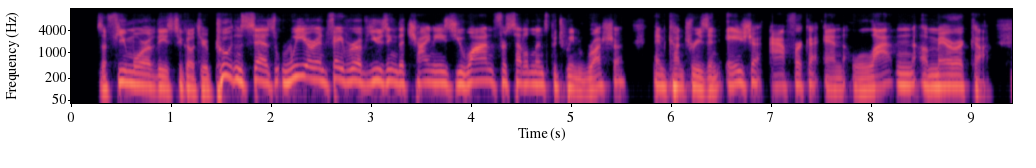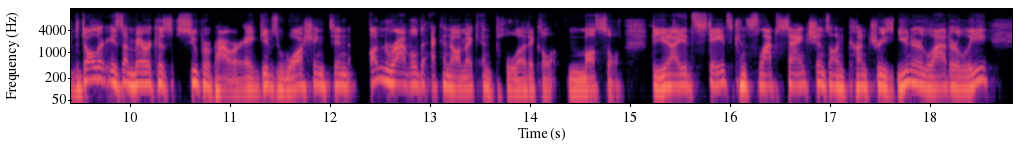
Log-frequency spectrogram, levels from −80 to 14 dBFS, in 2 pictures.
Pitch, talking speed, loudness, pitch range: 130 Hz, 170 wpm, -20 LUFS, 110-150 Hz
